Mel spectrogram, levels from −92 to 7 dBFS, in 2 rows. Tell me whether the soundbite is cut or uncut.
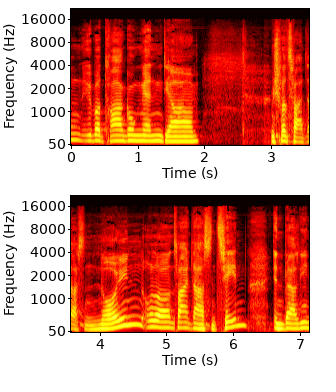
cut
